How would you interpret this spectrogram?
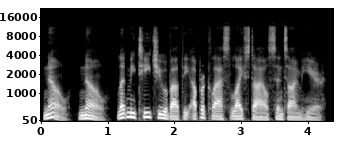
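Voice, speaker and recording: An arrogant grown bully from an audio story, voiced by a male narrator, boastful and mocking. The voice is low and swings freely in pitch, recorded very dry. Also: big pitch swings, normal speed, a little mellow, no room sound. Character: arrogant adult male bully, sneering banker's son.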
